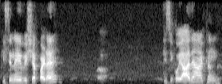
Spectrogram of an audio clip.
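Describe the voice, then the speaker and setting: A woman's voice: mid-range voice, measured pace, no echo. Hesitant woman giving a religious lesson. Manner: hesitant, with frequent fillers and restarts; leads the group in call-and-response repetition. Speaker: student giving a religious study talk. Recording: dull muffled dry recording.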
